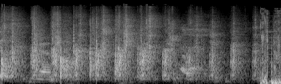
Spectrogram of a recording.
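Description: A small group applauds with quick, dense hand claps, loud, sustained for a few seconds without any talking, ending in a brief low thump.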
